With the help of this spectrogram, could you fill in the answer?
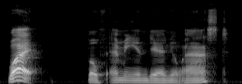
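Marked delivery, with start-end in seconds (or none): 0.1-0.4 loud, sharp, high what; a sudden loud questioning cry; startled what. Acted. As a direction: blurt it out in surprise. Both startled by Seth's remark.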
